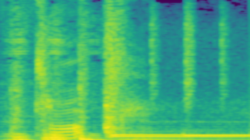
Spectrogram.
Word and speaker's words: talk: And another example is silent letters L, like talk. The L is a silent letter.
